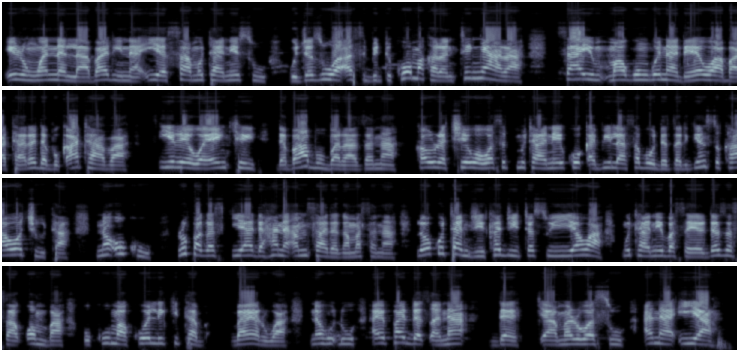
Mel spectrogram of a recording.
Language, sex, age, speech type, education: Hausa, male, 46-60, spontaneous, tertiary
